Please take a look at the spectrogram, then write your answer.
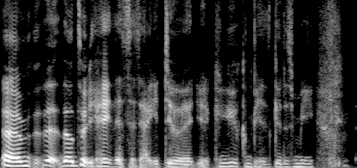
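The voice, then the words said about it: Put-on American accent, smoker's rasp. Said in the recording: “normally American accent ... American accent and a heavy smoker”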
